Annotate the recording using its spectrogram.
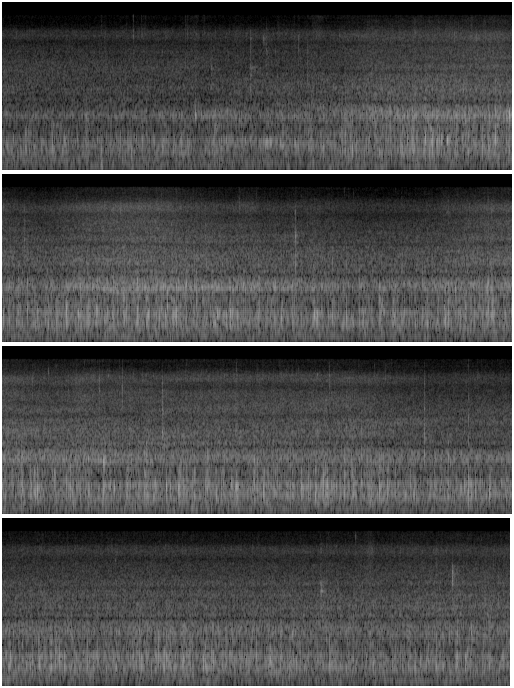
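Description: Sliced vegetables deep-frying in a pot of hot oil: a steady sizzle with scattered small pops, mixed with the bubbling of a pot of rice boiling alongside. It grows louder after a few seconds as it is heard from closer.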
